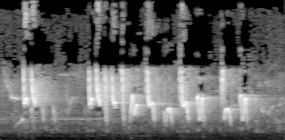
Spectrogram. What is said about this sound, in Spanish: un ruiseñor cercano o un cuco a lo lejos.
